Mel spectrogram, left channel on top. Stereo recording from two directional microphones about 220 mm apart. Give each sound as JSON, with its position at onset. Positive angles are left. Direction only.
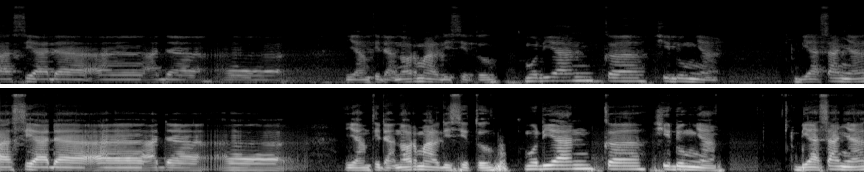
{"t": 0.0, "sound": "speech", "side_deg": -45}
